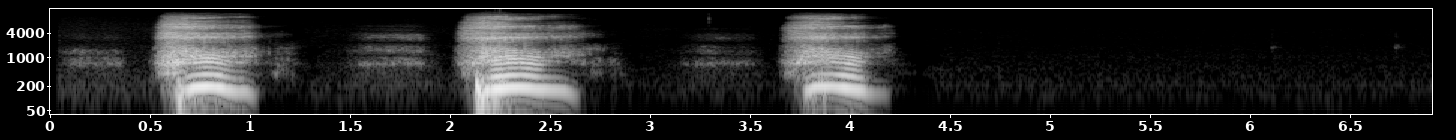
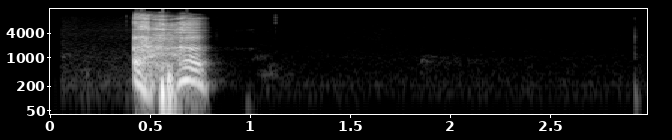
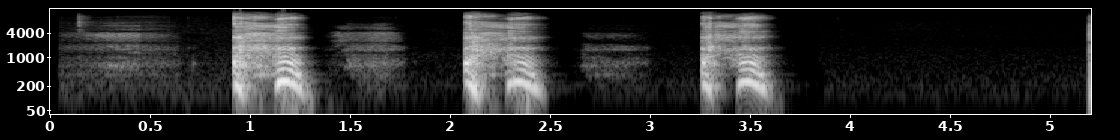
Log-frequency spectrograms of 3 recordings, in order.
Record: {
  "exhalation_length": "6.9 s",
  "exhalation_amplitude": 28808,
  "exhalation_signal_mean_std_ratio": 0.33,
  "cough_length": "3.0 s",
  "cough_amplitude": 32425,
  "cough_signal_mean_std_ratio": 0.26,
  "three_cough_length": "5.2 s",
  "three_cough_amplitude": 31551,
  "three_cough_signal_mean_std_ratio": 0.33,
  "survey_phase": "beta (2021-08-13 to 2022-03-07)",
  "age": "65+",
  "gender": "Female",
  "wearing_mask": "No",
  "symptom_none": true,
  "smoker_status": "Never smoked",
  "respiratory_condition_asthma": false,
  "respiratory_condition_other": false,
  "recruitment_source": "REACT",
  "submission_delay": "2 days",
  "covid_test_result": "Negative",
  "covid_test_method": "RT-qPCR"
}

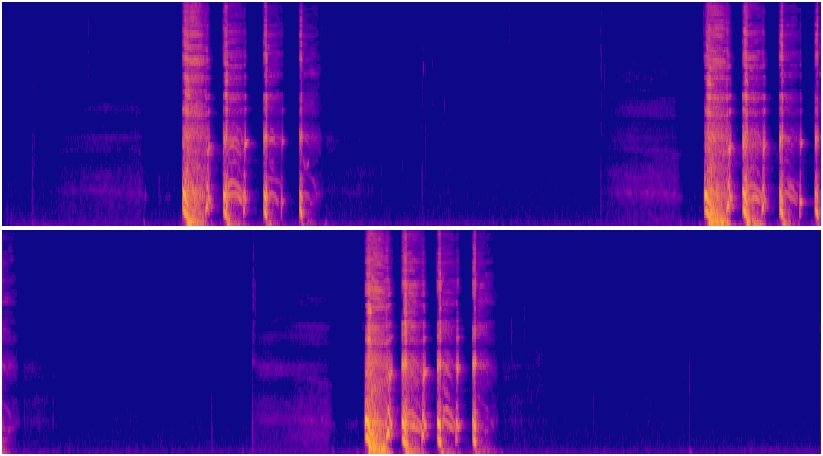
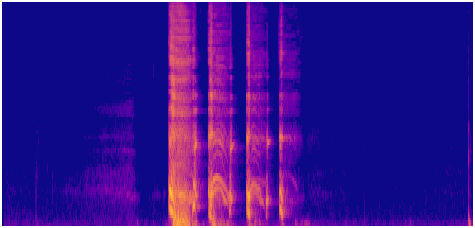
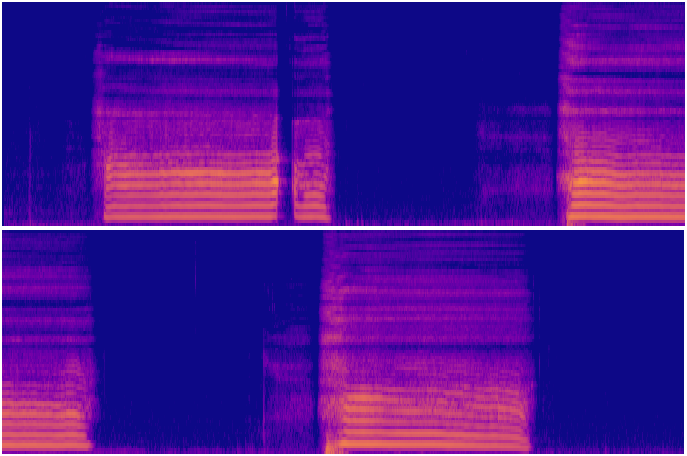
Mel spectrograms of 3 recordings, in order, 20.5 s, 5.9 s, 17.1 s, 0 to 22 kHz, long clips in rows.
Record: {
  "three_cough_length": "20.5 s",
  "three_cough_amplitude": 32767,
  "three_cough_signal_mean_std_ratio": 0.22,
  "cough_length": "5.9 s",
  "cough_amplitude": 22985,
  "cough_signal_mean_std_ratio": 0.25,
  "exhalation_length": "17.1 s",
  "exhalation_amplitude": 4234,
  "exhalation_signal_mean_std_ratio": 0.61,
  "survey_phase": "beta (2021-08-13 to 2022-03-07)",
  "age": "45-64",
  "gender": "Female",
  "wearing_mask": "No",
  "symptom_none": true,
  "smoker_status": "Never smoked",
  "respiratory_condition_asthma": false,
  "respiratory_condition_other": false,
  "recruitment_source": "REACT",
  "submission_delay": "1 day",
  "covid_test_result": "Negative",
  "covid_test_method": "RT-qPCR"
}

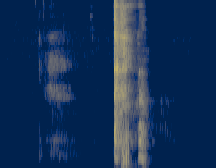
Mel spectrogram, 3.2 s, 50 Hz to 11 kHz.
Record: {
  "cough_length": "3.2 s",
  "cough_amplitude": 32768,
  "cough_signal_mean_std_ratio": 0.24,
  "survey_phase": "beta (2021-08-13 to 2022-03-07)",
  "age": "45-64",
  "gender": "Female",
  "wearing_mask": "No",
  "symptom_sore_throat": true,
  "smoker_status": "Never smoked",
  "respiratory_condition_asthma": false,
  "respiratory_condition_other": false,
  "recruitment_source": "REACT",
  "submission_delay": "2 days",
  "covid_test_result": "Negative",
  "covid_test_method": "RT-qPCR",
  "influenza_a_test_result": "Negative",
  "influenza_b_test_result": "Negative"
}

